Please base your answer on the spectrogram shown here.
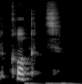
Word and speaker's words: cooked: لما الاقي الفعل اخره كي، لما اجي احط له الاي دي هنطقها زي التي، فاقول cooked.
